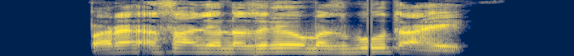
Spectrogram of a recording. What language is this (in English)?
Sindhi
